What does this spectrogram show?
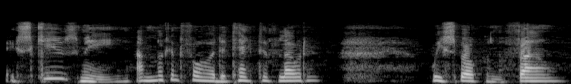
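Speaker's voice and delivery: a visitor politely introducing herself; Odette's voice. Acted.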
